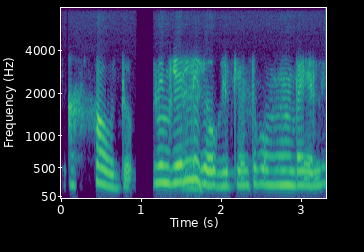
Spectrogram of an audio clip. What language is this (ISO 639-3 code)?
kan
